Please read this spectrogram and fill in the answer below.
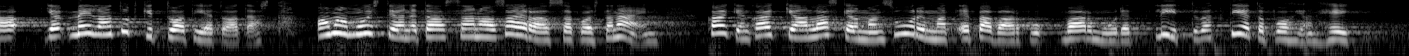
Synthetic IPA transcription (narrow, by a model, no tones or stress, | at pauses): jɑme̞ilːæont̪ut̪kit̪ːuɑt̪ie̞t̪oɑt̪æst̪æ̥ | omɑmuist̪ionet̪ɑːssɑnoːsɑjɾɑusːɑko̞jst̪ɑnæin | kɑike̞ŋkɑikːiɑnlɑske̞lmɑnsuːɾimːɑt̪e̞pæʋɑrpuʋɑrmuːdet̪liːt̪ːyʋæt̪ːie̞t̪opoɦjɑnɦe̞jkːo̥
